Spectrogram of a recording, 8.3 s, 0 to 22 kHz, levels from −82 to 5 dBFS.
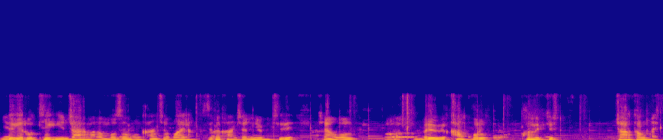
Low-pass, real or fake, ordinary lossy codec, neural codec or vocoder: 7.2 kHz; fake; none; codec, 16 kHz, 4 kbps, X-Codec, HuBERT features, trained on general audio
